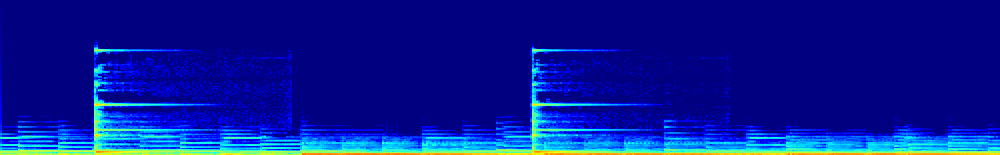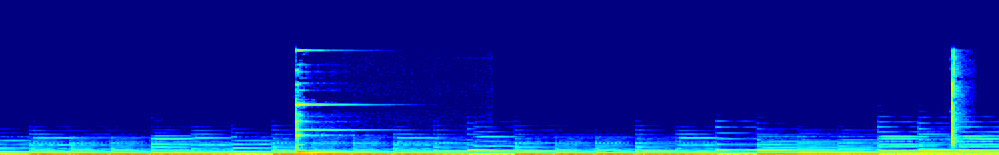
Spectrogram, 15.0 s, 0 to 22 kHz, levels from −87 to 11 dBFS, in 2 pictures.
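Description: No technical faults are audible anywhere in the audio.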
